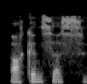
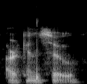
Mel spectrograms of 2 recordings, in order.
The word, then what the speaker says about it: Arkansas: he on about and it's actually a French origin for the pronunciation so there he goes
